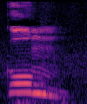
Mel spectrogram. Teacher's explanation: Mim ada sukun, jelaskan mim izhar syafawi.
